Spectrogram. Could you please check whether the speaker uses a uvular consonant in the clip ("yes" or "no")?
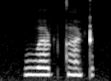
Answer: no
